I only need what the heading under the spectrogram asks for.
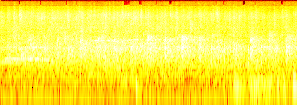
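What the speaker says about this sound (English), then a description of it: "Give her a round of applause." An audience claps and applauds at an evening church-style gathering, a steady dense wash of many hands held at even loudness throughout.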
